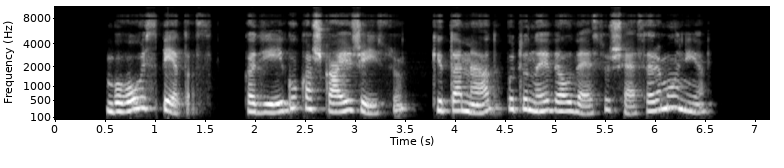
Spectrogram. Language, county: Lithuanian, Panevėžys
